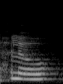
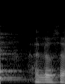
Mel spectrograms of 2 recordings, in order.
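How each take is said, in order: First: It is said in a high-pitched voice. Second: It is said in a deep, low-pitched voice.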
